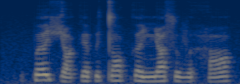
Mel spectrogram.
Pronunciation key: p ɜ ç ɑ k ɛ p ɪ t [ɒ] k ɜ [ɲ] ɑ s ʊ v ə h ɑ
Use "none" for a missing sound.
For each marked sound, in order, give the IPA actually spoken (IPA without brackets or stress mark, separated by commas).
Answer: ɒ, ɲ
